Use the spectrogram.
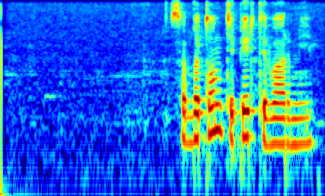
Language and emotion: Russian, neutral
